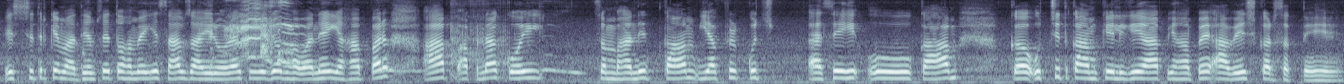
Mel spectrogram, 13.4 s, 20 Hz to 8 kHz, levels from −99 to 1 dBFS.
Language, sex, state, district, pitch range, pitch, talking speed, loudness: Hindi, female, Bihar, Madhepura, 220-245 Hz, 230 Hz, 195 wpm, -13 LUFS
